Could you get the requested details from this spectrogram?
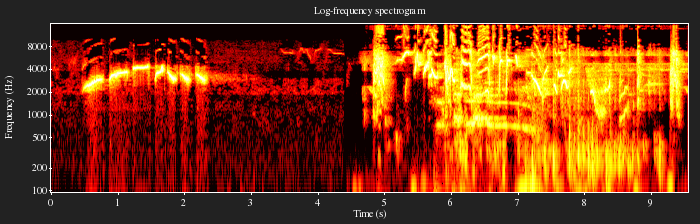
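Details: Oriental magpie-robin female in breeding condition calling the male: a short run of clear rising whistles for two seconds, a pause, then a dense burst of varied chattering and whistled notes.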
